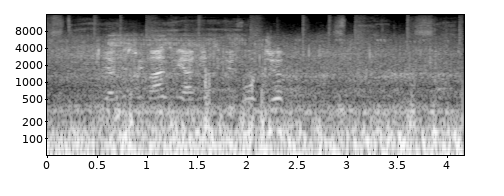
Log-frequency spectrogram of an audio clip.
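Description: Wind buffeting the microphone of a camera carried on a moving bicycle, a steady low rumble. A person talks indistinctly through the first half or so.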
